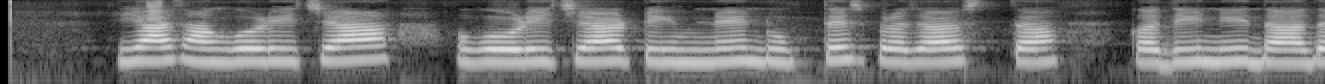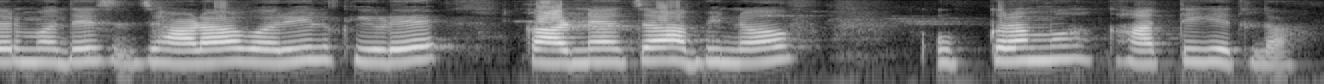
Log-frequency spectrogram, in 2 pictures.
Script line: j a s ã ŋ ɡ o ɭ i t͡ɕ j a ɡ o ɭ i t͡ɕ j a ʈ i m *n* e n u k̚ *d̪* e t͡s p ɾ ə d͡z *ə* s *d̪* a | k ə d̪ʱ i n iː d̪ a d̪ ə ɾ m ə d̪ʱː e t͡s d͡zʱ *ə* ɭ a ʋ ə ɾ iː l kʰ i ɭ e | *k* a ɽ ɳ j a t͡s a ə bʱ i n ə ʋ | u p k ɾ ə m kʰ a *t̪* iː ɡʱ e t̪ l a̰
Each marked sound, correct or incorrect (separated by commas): correct, incorrect, incorrect, incorrect, incorrect, correct, correct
